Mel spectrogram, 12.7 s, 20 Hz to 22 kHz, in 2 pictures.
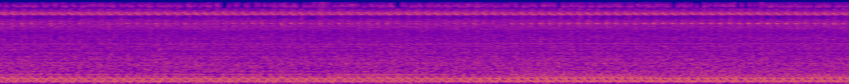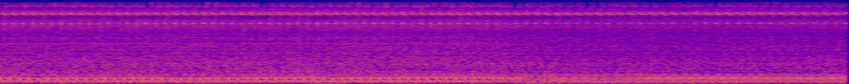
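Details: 1963 AMC 287 V8 in a Rambler wagon, started after sitting a while: steady idle with thin constant high squeal first mistaken for a belt; mixed-up rocker shaft bolts after valve stem seal job starved the left bank rocker shaft of oil.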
